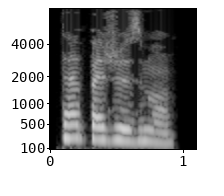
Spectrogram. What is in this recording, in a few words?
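"tapageusement", French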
